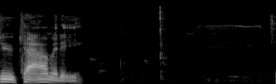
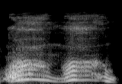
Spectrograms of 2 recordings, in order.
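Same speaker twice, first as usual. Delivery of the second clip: two high, drawn-out whoas; high-pitched mock biker noise; imitated whooping noise; 9 semitones higher than usual.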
